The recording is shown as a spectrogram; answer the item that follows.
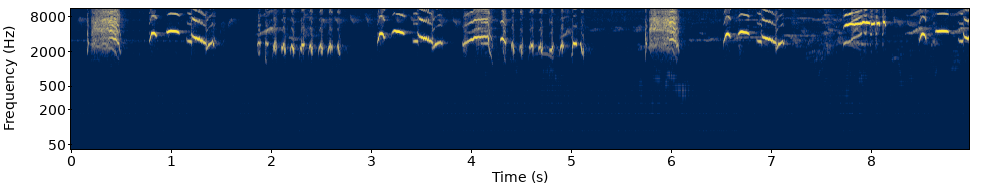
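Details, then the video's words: Provoking song of an agitated oriental magpie-robin: loud rasping bursts alternate with rapid trills of clipped notes and bright upward-sweeping whistles, delivered in a steady, insistent stream. "Burung Kacer Gacor Ngotot dan Emosi Suara Menggila Bongkar Isian."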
